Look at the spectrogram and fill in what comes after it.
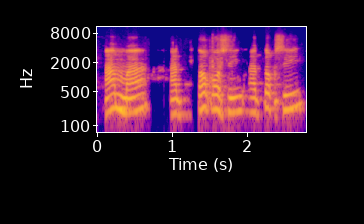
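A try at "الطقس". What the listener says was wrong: Bukan taksi, toksu. Amma jadi bahasa taksi. Ya, Pak Ponco jangan dibulak-balik. Toksu jadi taksi nanti gimana?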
